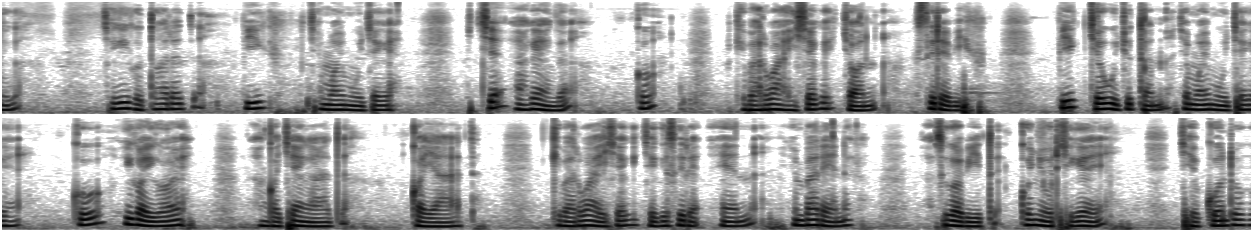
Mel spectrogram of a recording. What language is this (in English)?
Kalenjin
